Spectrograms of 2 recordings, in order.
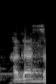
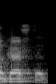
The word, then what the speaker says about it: Auguste: I call him Augusta, but whatever. August, Well, I guess. It would be easier if you pronounced his name the way it's supposed to be pronounced, that's all. Auguste.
